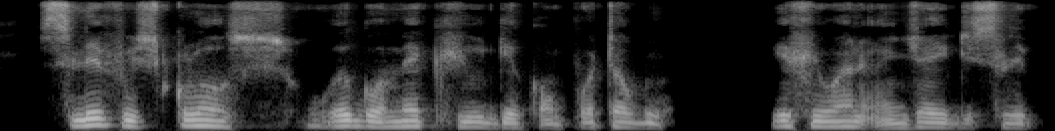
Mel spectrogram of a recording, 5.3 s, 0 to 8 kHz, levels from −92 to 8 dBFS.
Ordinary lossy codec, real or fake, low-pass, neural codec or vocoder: none; fake; none; codec, 16 kHz, 2 kbps, X-Codec, WavLM features, trained on Multilingual LibriSpeech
